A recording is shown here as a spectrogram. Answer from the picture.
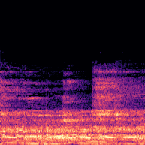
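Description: Live rock band playing loudly through the stage sound system, with electric guitar strumming to the fore.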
